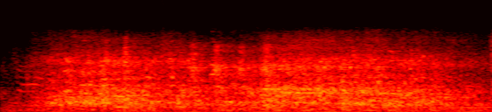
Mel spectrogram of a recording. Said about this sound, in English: a train pulls into the station, and Paul coming out of the door as the train stops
